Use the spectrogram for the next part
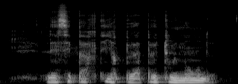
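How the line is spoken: Said quietly. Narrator (French): dit Mazarin tout bas à Louis XIV

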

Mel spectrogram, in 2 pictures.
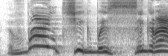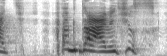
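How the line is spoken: Giggling. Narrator (Russian): хихикнул друг Максимов

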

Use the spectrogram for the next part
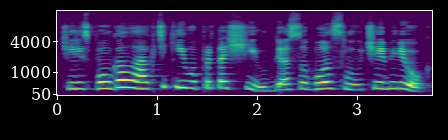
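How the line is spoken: Sighing. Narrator (Russian): вздохнул он

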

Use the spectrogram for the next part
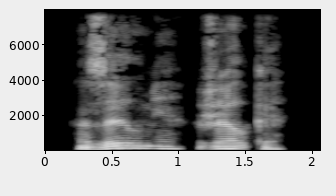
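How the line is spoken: Sighing. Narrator (Russian): вздохнула волшебница

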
